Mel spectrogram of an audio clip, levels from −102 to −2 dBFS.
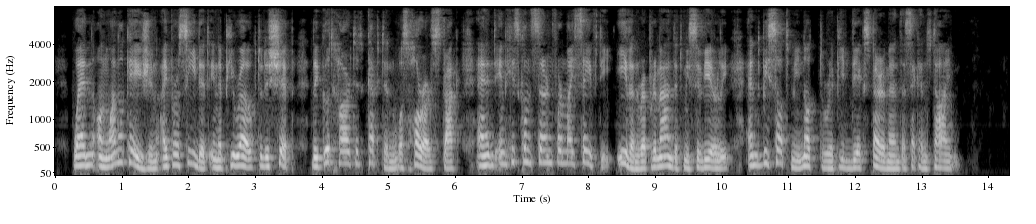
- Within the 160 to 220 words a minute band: Yes, average, 170 wpm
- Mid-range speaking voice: Yes, medium, 160 Hz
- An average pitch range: No, wide, 7.5 semitones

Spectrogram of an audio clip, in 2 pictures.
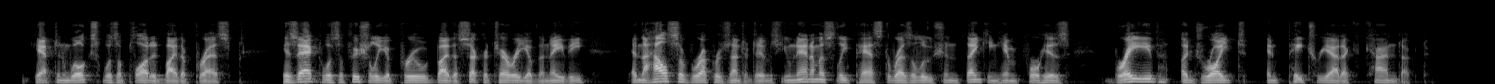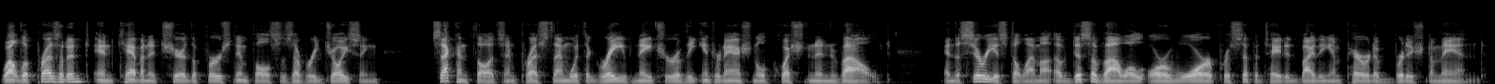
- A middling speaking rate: Yes, average, 150 wpm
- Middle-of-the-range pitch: No, very low, 90 Hz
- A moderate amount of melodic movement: Yes, average, 3.1 semitones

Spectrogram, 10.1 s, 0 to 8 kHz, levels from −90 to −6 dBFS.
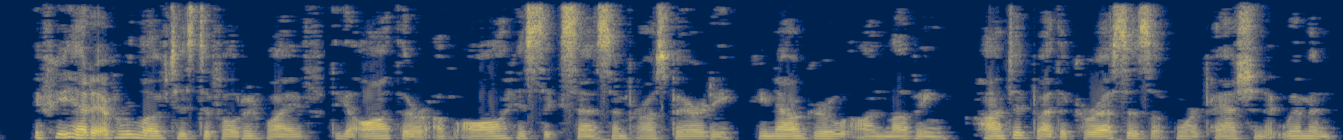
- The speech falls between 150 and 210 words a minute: Yes, average, 165 wpm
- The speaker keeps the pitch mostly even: Yes, narrow, 1.5 semitones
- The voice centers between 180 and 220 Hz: No, low, 125 Hz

